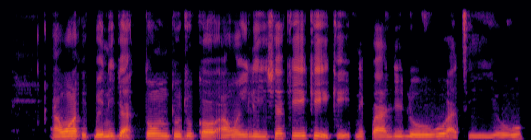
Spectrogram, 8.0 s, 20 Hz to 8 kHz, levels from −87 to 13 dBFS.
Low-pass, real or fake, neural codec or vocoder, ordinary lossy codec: 7.2 kHz; real; none; none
